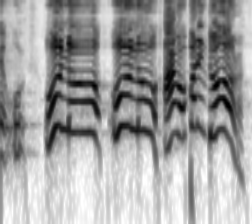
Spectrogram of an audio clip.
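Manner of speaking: high, slow drawn-out call; sing-song wife. Retold or imitated. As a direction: call back sweetly from the door. Wife calls back from inside.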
